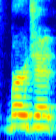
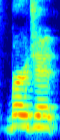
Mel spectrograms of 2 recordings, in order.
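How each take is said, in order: First: The name is said like Burgett. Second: The name is said like Burgett.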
